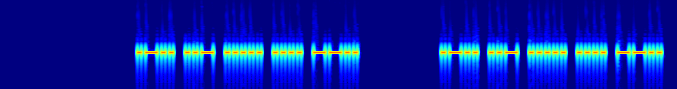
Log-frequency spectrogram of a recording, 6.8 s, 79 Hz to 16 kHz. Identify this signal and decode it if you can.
Morse code, heard as a keyed tone, about 32 wpm, 700 Hz. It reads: LU5HZ LU5HZ
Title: DXCC-100 Call Signs - 5 Characters - Repeated 2x - 30wpm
